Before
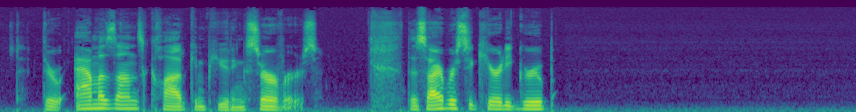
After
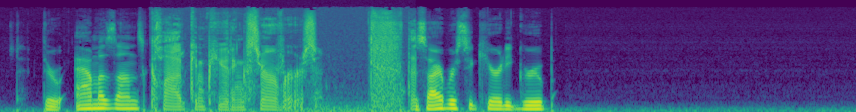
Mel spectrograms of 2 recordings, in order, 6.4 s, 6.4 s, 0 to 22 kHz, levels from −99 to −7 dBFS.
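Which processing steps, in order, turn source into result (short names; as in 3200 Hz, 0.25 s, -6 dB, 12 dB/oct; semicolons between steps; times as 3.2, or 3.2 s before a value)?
low shelf 460 Hz +11.5 dB; 1.12–3.12 spectral compressor 4:1; gain -3.5 dB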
